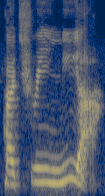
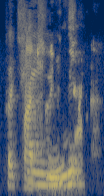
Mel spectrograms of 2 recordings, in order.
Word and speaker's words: Petrina: It's my mother put an extra syllable in my name, so it's Petrina. Petrina.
